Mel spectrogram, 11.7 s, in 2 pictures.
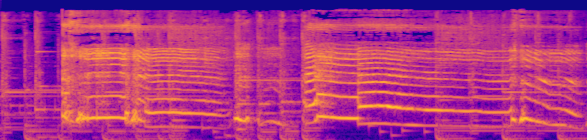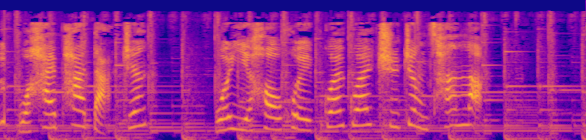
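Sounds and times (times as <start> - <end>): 
speech: 0.6 - 1.0, 6.1 - 10.8
child crying loudly: 0.6 - 6.1.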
